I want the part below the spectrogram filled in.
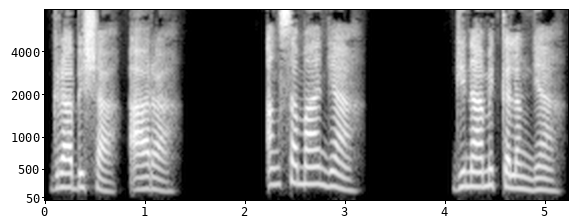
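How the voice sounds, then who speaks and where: A woman's voice: medium pitch, animated, takes it slowly, dry recording, clean studio sound. A woman voicing a scheming, falsely caring best friend in a romance audio drama, urging and persuasive.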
